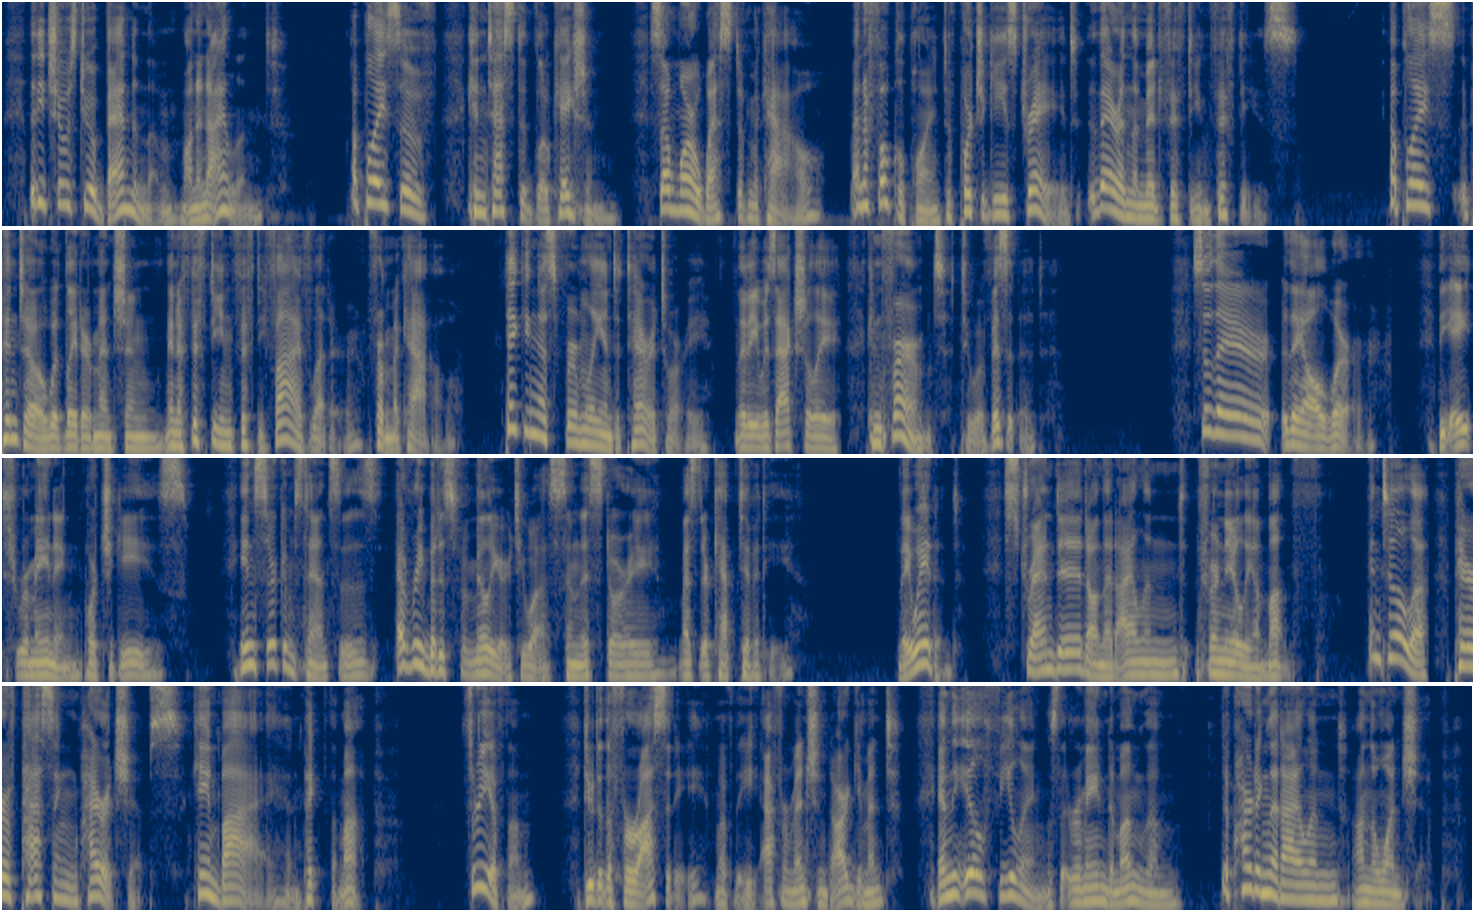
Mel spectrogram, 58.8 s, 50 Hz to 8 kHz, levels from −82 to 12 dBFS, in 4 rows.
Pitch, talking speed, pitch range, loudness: 130 Hz, 130 wpm, 110-175 Hz, -20 LUFS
